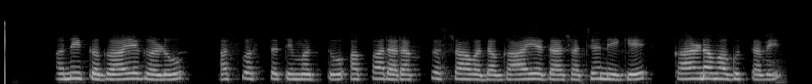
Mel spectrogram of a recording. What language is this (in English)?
Kannada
